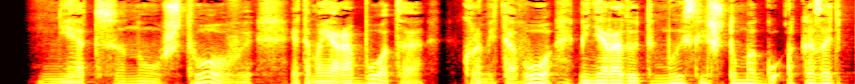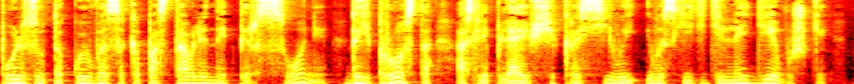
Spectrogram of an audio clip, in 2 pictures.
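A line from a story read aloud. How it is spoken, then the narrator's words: Sweet sing-song voice. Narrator (Russian): медовым голоском запел собеседник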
